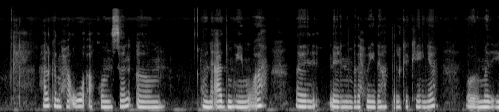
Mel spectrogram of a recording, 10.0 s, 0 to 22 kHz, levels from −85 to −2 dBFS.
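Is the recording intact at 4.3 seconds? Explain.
Yes, the audio is intact at 4.3 seconds, with no fault at that moment.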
